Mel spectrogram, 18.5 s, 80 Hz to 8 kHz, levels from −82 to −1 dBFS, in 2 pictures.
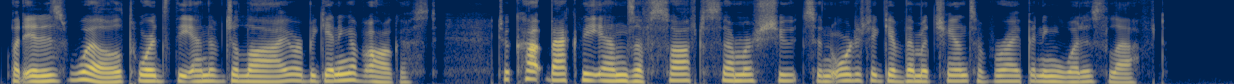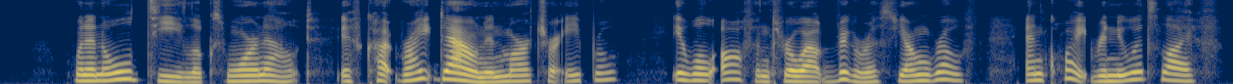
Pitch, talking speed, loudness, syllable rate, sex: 200 Hz, 200 wpm, -20 LUFS, 4.9 syllables/s, female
